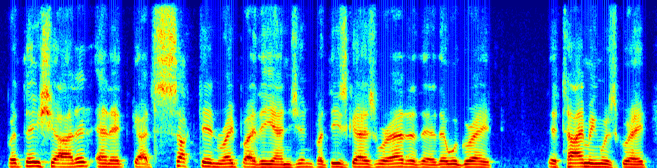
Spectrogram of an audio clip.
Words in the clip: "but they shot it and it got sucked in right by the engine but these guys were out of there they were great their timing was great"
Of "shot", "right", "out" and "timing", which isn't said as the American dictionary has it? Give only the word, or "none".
none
